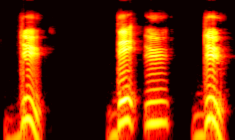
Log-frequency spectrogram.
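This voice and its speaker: A man giving a reading lesson, slowly spelling out letters and syllables with careful articulation. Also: high voice, pushed and bright, dry recording. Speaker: reading teacher. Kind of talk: slow, deliberate phonics lesson. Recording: dull, dry lo-fi voice-over.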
